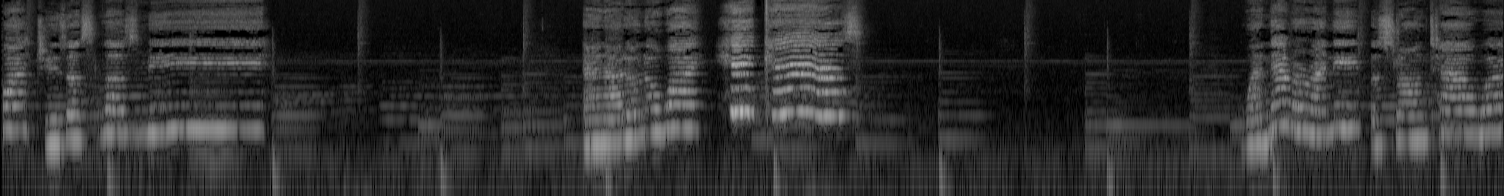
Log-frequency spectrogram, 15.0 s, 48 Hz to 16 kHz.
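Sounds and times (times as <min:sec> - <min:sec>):
soprano singing: 0:00.0 - 0:08.8, 0:12.4 - 0:15.0.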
